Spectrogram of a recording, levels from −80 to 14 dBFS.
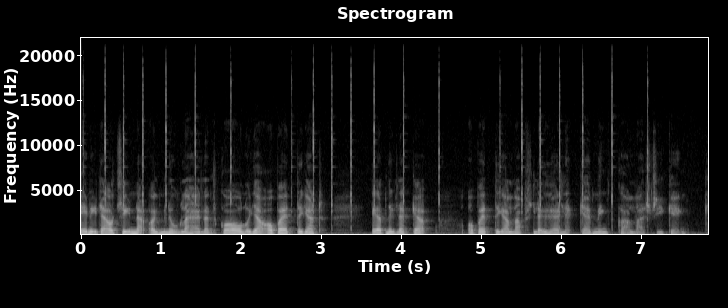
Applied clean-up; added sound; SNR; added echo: none; Tick; 17 dB; none.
